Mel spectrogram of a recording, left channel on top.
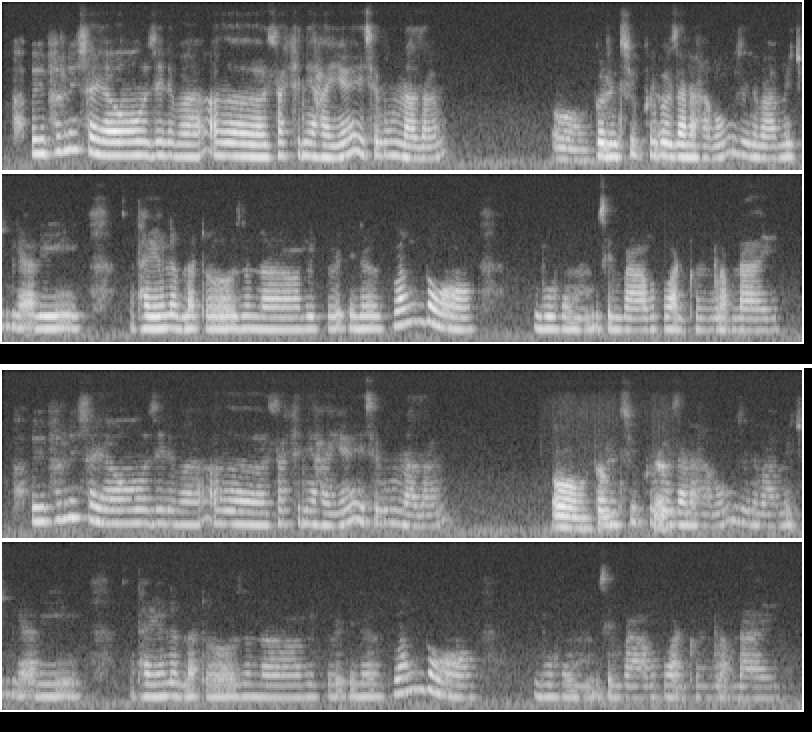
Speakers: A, on the left; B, on the right.
A: बेफोरनि सायाव जेनेबा आंङो जाखिनि हायो एसे बुंनो नाजागोन।
B: औ नोंथां
A: गोरोन्थि फोरबो
B: दे।
A: जानो हागौ जेनेबा मिथिंगायारि थायो होनोब्लाथ' जोंना बेफोरबायदिनो गोबां दंङ। बुहुम जेनेबा आबहावा दुंग्लाबनाय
